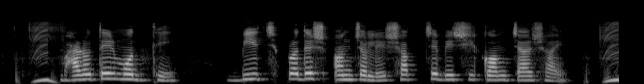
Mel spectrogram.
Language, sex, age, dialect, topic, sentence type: Bengali, female, 36-40, Northern/Varendri, agriculture, statement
